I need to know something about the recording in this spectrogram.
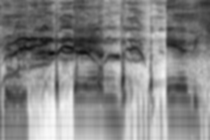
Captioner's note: laughing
